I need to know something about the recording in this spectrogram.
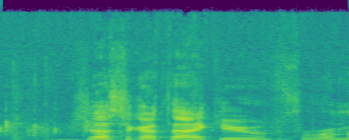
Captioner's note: cheering and applause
